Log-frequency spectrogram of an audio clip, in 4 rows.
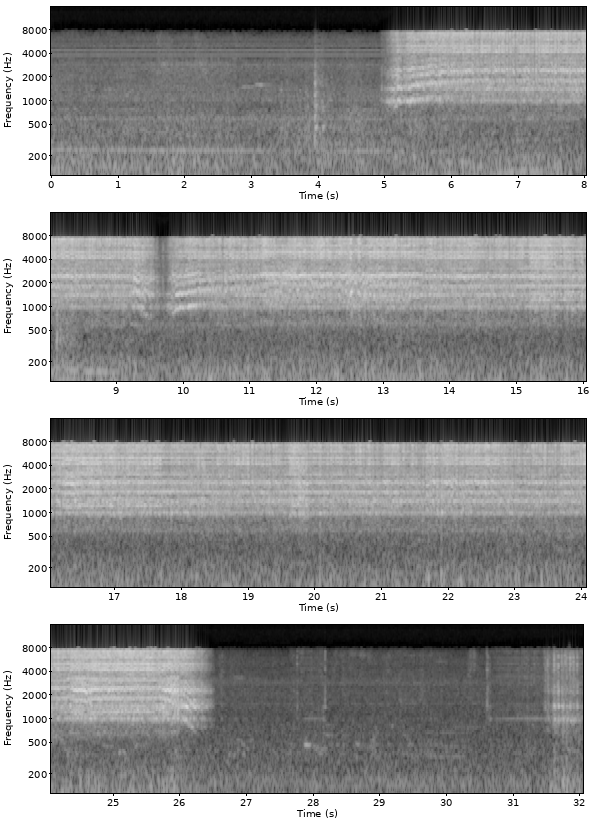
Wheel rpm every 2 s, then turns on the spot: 0, 0, 120, 160, 120, 160, 160, 160, 160, 160, 160, 160, 130, 0, 0, 10.
30-32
